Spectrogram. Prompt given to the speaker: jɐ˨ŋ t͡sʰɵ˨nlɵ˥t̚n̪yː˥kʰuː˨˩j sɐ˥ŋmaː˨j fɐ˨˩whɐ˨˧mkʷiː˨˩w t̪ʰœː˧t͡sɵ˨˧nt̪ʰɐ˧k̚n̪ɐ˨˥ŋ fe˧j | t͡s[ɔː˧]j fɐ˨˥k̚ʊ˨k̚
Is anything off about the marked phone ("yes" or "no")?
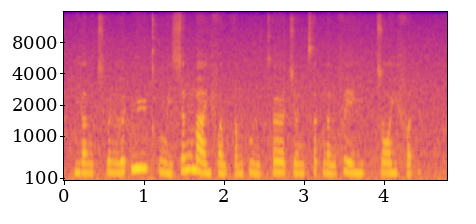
yes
